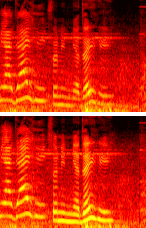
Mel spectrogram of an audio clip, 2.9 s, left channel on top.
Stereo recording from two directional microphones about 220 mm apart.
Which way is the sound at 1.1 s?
20° right (ahead or behind).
